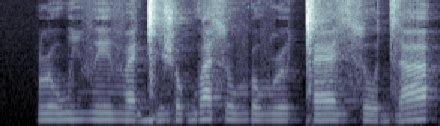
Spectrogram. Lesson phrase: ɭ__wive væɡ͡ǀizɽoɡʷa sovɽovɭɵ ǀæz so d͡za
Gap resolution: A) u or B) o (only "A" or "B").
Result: B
